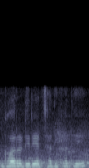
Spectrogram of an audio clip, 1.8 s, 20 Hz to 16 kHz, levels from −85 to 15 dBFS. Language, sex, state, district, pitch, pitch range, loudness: Chhattisgarhi, female, Chhattisgarh, Sarguja, 240 Hz, 240-245 Hz, -18 LUFS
